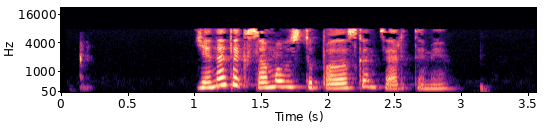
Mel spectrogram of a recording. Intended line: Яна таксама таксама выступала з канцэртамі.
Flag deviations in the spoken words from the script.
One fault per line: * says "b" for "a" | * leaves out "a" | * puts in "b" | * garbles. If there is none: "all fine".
* leaves out "таксама"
